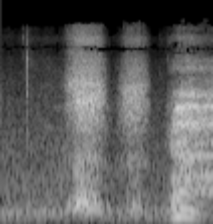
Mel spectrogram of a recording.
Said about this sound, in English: Excuse me, have to keep clearing my throat.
